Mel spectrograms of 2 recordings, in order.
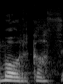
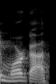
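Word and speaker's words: Morgoth: how it's said and so like I'll try to get the pitch exactly right Mor goth you know so uh rather than saying I could say morg goth I don't care but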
